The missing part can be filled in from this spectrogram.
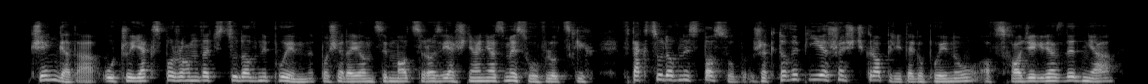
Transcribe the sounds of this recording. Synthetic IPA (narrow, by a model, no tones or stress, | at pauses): kɕɛŋɡat̪ʰa̰ʔut͡ʂɘjakspɔʐɔnd̪zat͡ɕt̪sud̪ɔvnɘpwɘnpɔɕad̪ajɔnt̪sɘmɔt̪sɾɔzjaɕɲaɲazmɘswuflut̪skʲix | ft̪akt̪sud̪ɔvnɘspɔsupʐɛkt̪ɔvɘpʲijɛʂɛɕt͡ɕkɾɔplʲit̪ɛɡɔpwɘnuɔ̰fsxɔd͡ʑɛɡvʲjazd̪ɛd̪ɲa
